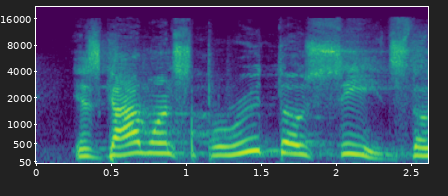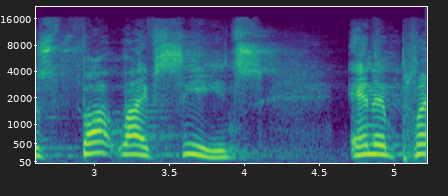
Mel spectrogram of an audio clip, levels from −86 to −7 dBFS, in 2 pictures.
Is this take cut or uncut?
cut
